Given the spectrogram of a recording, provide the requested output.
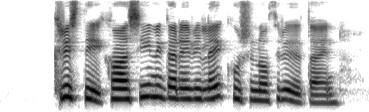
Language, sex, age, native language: Icelandic, female, 50-59, Icelandic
